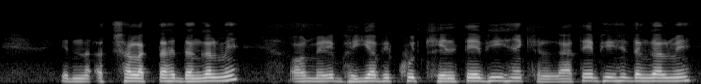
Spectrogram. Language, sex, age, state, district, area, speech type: Hindi, male, 18-30, Uttar Pradesh, Jaunpur, rural, spontaneous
